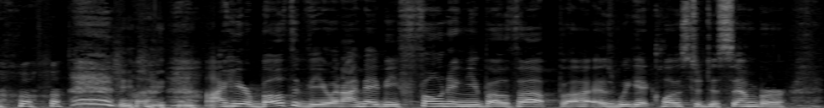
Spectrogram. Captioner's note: laughter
